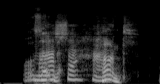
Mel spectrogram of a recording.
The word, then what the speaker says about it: Marsha Hunt: Say that name again. – Marsha Hunt. – Rhymes with stunt.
